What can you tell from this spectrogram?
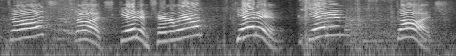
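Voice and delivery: loud, high barked orders; frantic commands. Real, not acted. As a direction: yell at him to fight.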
